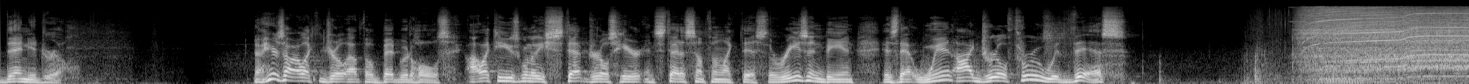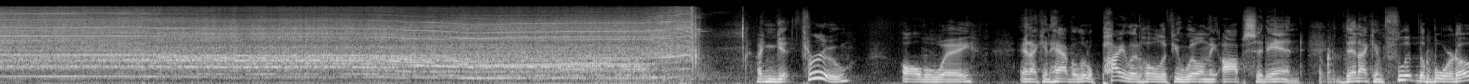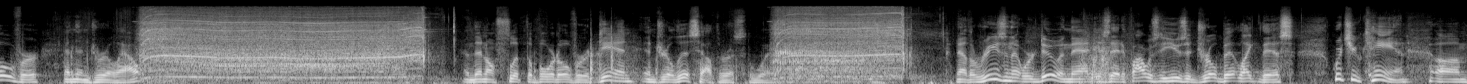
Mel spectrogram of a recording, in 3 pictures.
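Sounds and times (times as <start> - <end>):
cordless drill boring through wood: 12.9 - 21.8, 30.8 - 33.8, 37.1 - 38.6.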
